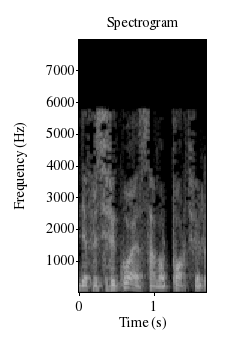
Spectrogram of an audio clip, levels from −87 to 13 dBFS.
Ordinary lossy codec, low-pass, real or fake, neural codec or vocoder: MP3, 24 kbps; 7.2 kHz; real; none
